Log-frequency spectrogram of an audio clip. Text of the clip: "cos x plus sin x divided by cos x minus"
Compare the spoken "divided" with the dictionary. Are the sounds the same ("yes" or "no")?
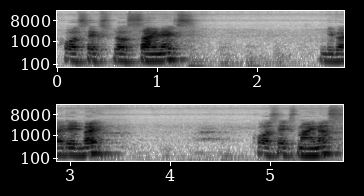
no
